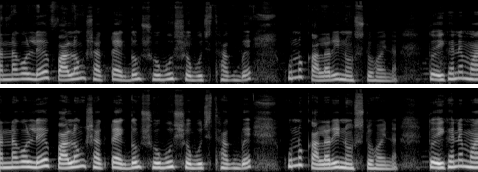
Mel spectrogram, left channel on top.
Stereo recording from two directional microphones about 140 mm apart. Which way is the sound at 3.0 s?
55° right (ahead or behind).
